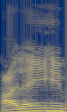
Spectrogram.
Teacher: یا ساکن سے پہلے زبر، یا لین ہے، بغیر کھینچ کے پڑھنا ہے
